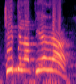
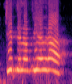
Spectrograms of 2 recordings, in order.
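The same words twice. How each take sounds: First: Slow, higher shouted order; emphatic command. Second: Slow, higher, stretched urging; urging quote. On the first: Pastor commanding the sister to remove the stone, slow shout. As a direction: hammer quite out slowly, shouting. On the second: Pastor telling the sister to remove the stone, slow emphatic plea. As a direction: plead slowly, leaning on quite. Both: Retold or imitated. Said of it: "hasta que le dije".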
